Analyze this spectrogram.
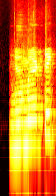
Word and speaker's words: pneumatic: हो गया न्यूमेटिक system न्यूमेटिक में प साइलेंट हो न्यूमेटिक बोलते बारबार न्यूमेटिक सिस्टम प नहीं बोलते हैं प वड नहीं बोलते तीसरा आपका हो गया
